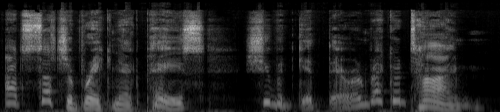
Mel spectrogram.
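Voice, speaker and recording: Narrator reading a silly fanfic, really animated and mock-grand, very dry close sound. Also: mid-range voice, measured pace, slightly rough, no echo. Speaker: fan fiction narrator. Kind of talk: theatrical comic scripted narration.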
